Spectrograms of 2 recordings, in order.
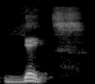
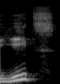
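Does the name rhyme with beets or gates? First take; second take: gates; beets. First: The vowel sounds like the one in gates. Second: The vowel sounds like the one in beets. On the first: The speaker calls it right. "it's actually W B. Yeats" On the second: The speaker calls it wrong. "your ignoramus pronunciation"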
